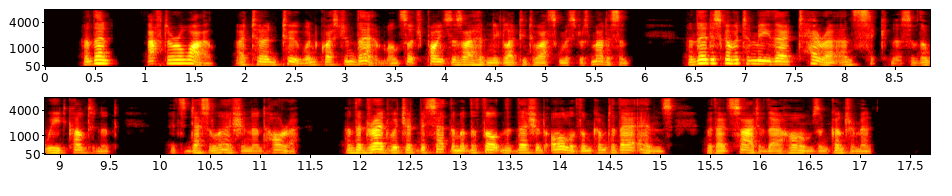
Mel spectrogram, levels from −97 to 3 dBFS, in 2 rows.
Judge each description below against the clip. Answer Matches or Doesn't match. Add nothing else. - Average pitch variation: Matches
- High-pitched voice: Doesn't match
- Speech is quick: Matches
